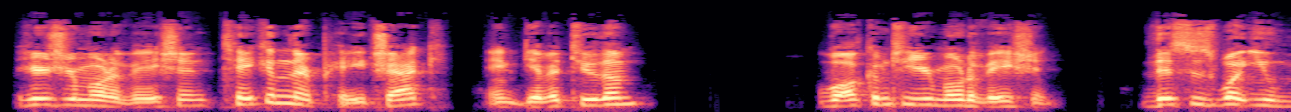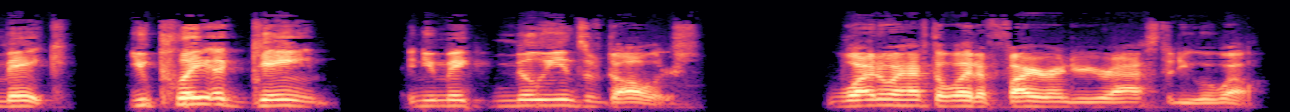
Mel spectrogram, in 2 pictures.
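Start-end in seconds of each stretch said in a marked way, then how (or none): none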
